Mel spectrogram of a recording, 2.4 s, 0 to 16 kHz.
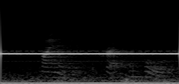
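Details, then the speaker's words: ZOLL Zenix defibrillator charging before manual defibrillation with internal paddles, training demonstration: steady high-pitched charge tone with faint speech underneath. "Pour défibriller avec les palettes internes, l'intervenant 1 choisit le niveau d'énergie souhaité à l'aide de la touche sélection d'énergie puis appuie sur le bouton charge."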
